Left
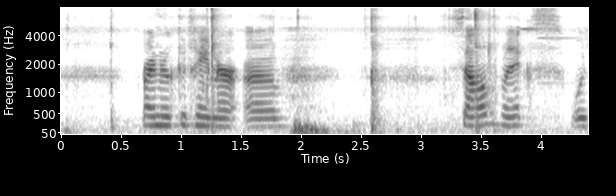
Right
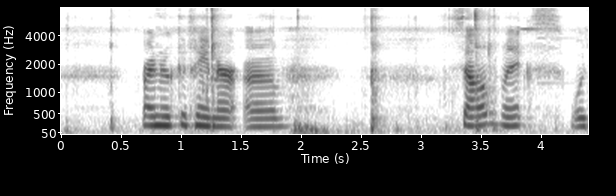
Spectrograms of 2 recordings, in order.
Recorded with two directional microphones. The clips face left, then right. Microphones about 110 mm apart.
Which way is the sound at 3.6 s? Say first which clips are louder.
Right 7 dB; centre (ahead or behind).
